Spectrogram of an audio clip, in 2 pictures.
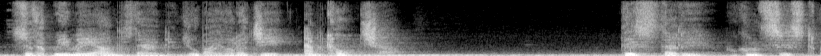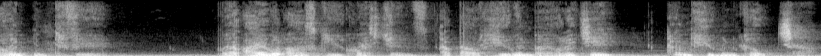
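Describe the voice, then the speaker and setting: A man's voice: on the high side, wildly swooping pitch. A man voicing a polite, patient alien researcher in an audio roleplay, speaking formally and precisely to a human. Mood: formal, courteous. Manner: formal, precise, courteous, measured. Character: polite, patient male alien scientist abductor interviewing a human. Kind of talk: audio roleplay addressed to the listener. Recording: roomy echo, loud background music bed. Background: music.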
